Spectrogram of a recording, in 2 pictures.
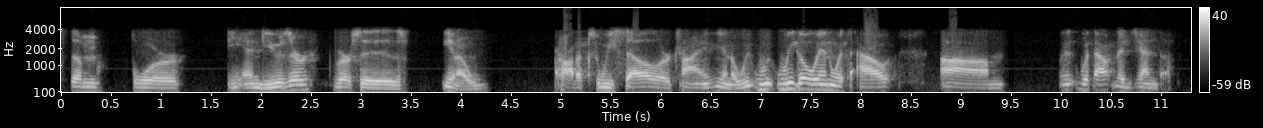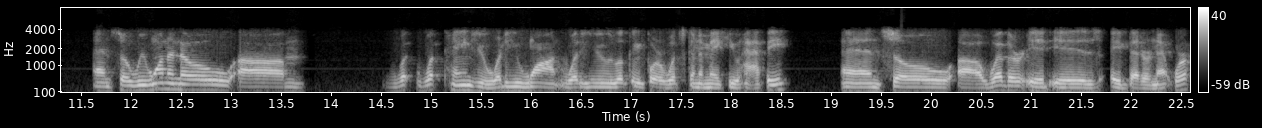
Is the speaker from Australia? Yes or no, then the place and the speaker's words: no; New York, United States; moved away as an adult; now in Chicago, United States; I am originally from New York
